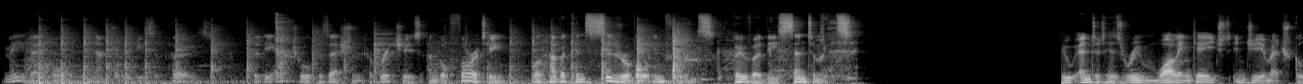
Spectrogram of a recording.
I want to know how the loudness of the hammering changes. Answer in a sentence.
The loudness of the hammering goes down, then up.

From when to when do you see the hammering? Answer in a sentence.
You can hear the hammering from 0.2 to 7.0 s.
